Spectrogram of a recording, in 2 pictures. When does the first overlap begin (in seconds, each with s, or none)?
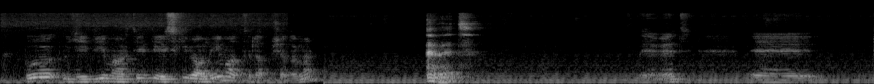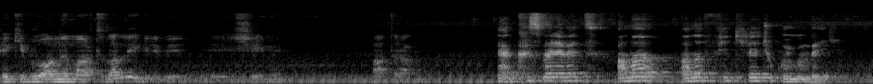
none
